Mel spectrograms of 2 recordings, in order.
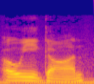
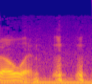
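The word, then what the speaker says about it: Eoghan: And it's not Oegon. It's Owen. And how do you spell it?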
